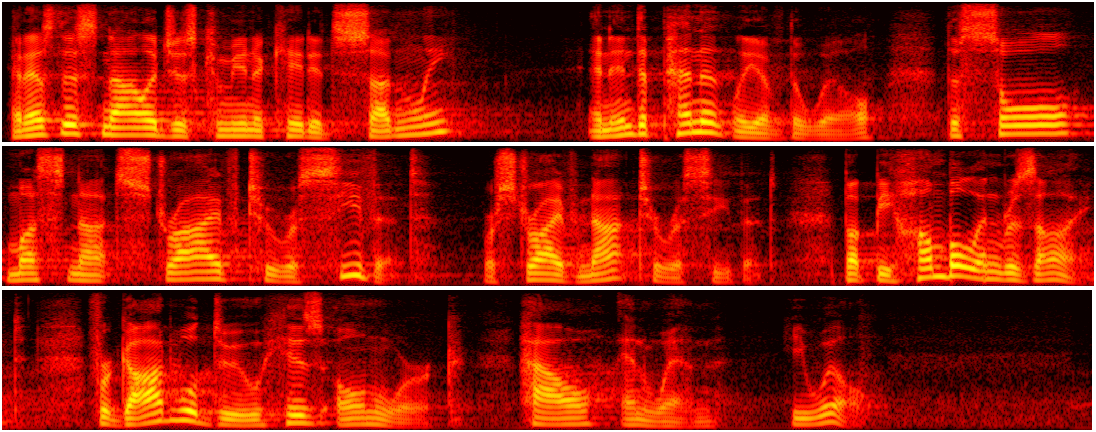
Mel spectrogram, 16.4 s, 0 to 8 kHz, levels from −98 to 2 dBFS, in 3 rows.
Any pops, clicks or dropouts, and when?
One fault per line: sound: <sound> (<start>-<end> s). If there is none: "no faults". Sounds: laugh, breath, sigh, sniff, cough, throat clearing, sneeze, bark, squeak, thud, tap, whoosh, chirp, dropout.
no faults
